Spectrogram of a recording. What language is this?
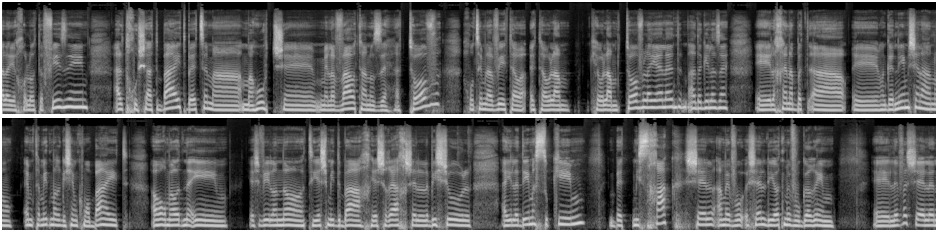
Hebrew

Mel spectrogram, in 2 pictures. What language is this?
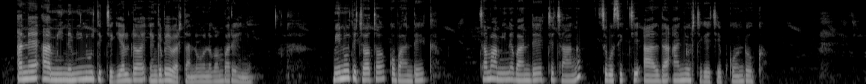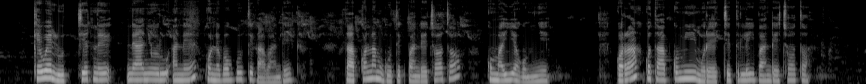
Kalenjin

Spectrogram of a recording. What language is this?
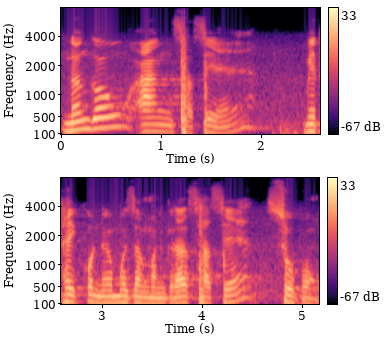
Bodo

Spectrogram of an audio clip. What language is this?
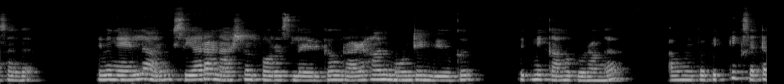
Tamil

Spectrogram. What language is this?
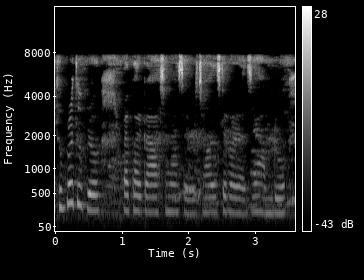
Nepali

